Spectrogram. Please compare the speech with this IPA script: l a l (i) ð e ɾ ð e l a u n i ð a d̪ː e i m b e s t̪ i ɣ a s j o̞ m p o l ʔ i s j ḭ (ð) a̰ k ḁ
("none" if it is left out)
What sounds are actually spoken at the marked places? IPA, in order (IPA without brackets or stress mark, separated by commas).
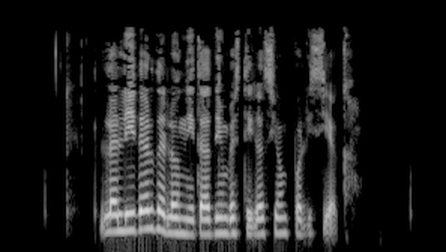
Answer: i, none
